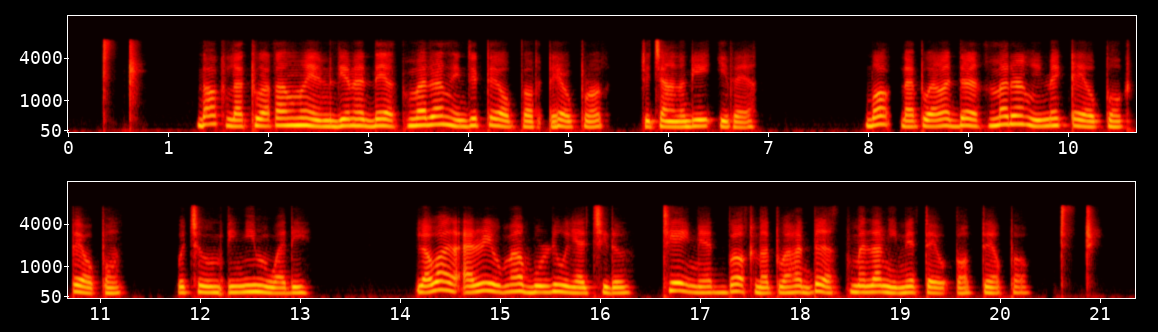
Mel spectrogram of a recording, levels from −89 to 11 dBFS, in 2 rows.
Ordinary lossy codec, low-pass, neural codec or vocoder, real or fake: AAC, 96 kbps; 7.2 kHz; codec, 16 kHz, 0.5 kbps, FunCodec, trained on Chinese and English, 25 frames a second; fake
